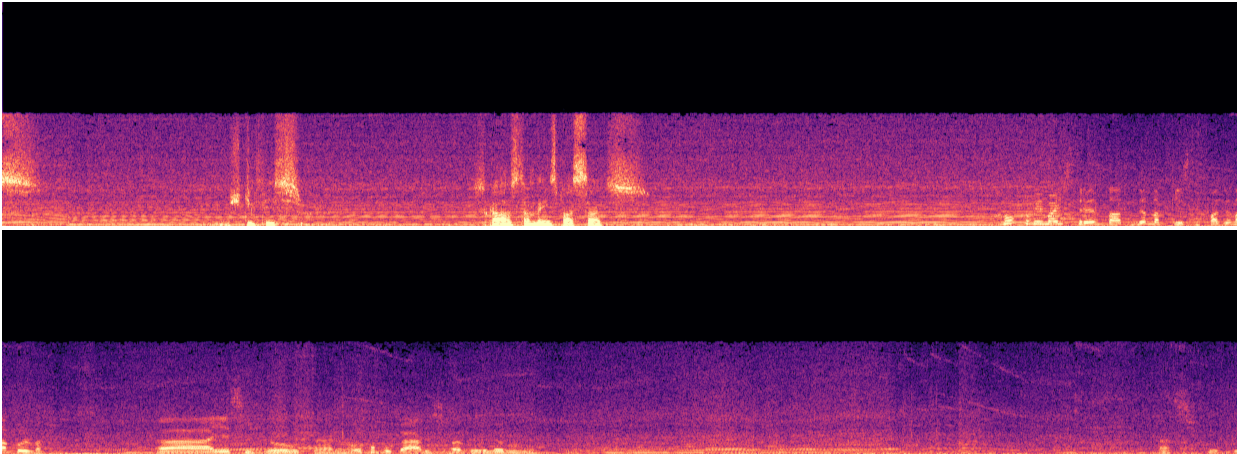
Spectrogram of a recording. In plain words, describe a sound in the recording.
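A racing car engine whines steadily at high speed, shifting gears.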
